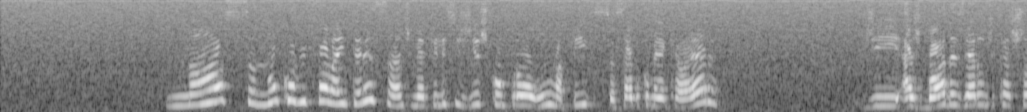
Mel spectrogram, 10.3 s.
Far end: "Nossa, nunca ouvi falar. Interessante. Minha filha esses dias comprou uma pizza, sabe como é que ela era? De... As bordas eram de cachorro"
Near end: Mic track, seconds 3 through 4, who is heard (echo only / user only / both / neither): echo only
